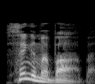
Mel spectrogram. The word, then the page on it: thingumbob: British English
